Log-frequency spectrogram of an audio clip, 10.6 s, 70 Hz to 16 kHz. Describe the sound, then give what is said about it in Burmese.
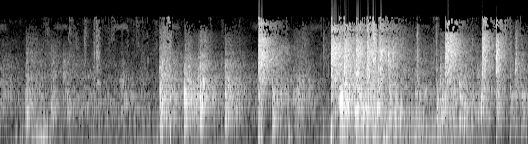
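Weapons fire over Mrauk-U town in Rakhine State at night: many sharp cracks and bursts, sporadic at first, then denser and louder toward the end. “အခုညပိုင်း9နာရီခွဲကျော်10နာရီလောက်မှာမြောက်ဦးမြို့ပေါ်ကနေကြားခဲ့ရတဲ့လက်နက်ပစ်ခတ်တံတွေဖြစ်ပါတယ်”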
